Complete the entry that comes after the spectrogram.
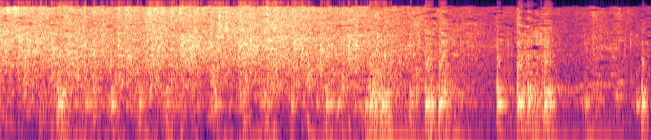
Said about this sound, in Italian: Lo fate voi e quindi io propongo ai consiglieri comunali di fare a loro un applauso perché se lo meritano.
